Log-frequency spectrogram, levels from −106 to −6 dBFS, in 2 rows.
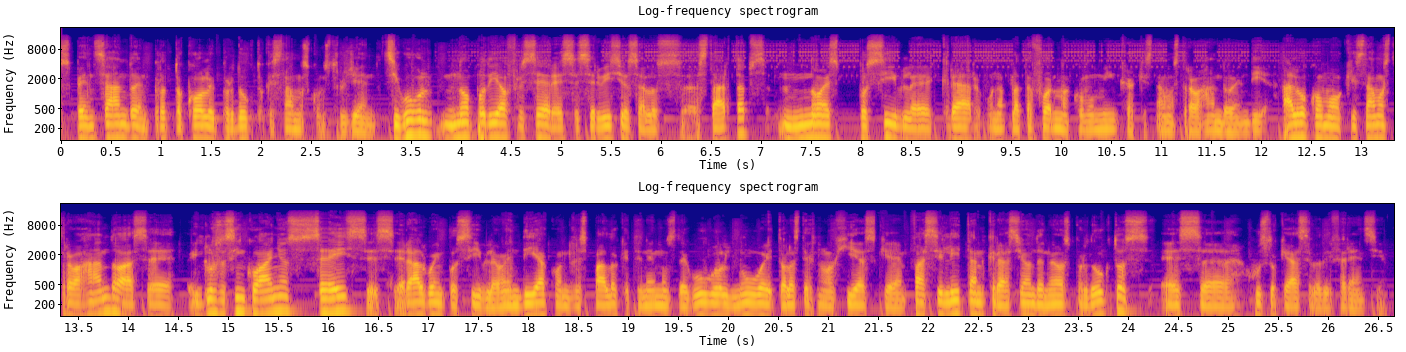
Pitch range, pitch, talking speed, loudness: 95-115 Hz, 100 Hz, 165 wpm, -23 LUFS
